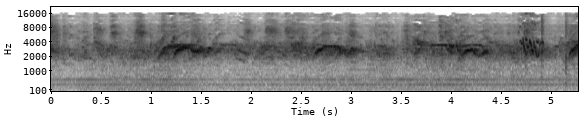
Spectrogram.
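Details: Budgerigars chattering together, a dense stream of warbled, squeaky chirps and short rising whistles over a steady low electrical hum.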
